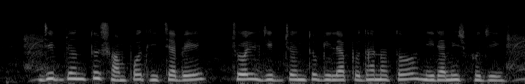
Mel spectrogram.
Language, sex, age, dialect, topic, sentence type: Bengali, female, 31-35, Rajbangshi, agriculture, statement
